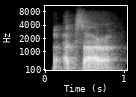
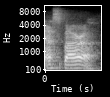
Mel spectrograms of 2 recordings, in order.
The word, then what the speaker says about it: Apsara: How you say it? Apsara. Apsara's right. Yeah. Yeah. Yeah. How's Mark say it? Oh, no, you were saying Aspara land.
